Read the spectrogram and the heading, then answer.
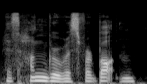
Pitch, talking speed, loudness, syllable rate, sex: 150 Hz, 160 wpm, -16 LUFS, 5.3 syllables/s, female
